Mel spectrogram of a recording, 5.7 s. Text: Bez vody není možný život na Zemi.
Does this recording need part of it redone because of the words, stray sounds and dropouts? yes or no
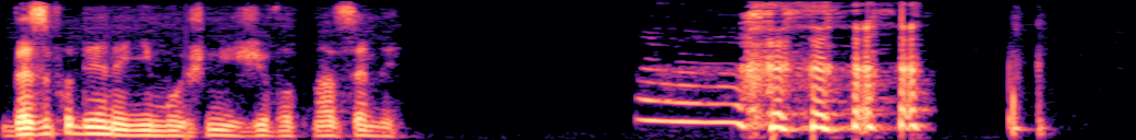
yes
